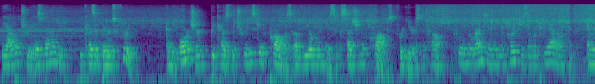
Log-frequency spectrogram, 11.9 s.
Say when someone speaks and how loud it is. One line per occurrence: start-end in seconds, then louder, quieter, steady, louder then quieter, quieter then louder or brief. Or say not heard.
0.0-11.8 steady.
